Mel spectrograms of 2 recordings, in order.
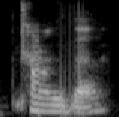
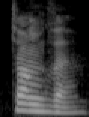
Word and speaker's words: Tongva: I know who they are, but I don't pronounce it well. Tongva. Tongva. Tongva.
